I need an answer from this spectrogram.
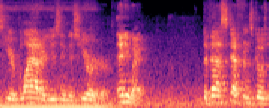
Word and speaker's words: ureter: You actually pronounce it wrong. Yeah, ureter. Is that what you're trying to say?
